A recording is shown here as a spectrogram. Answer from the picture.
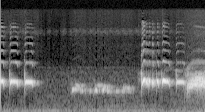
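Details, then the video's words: Local female zebra dove calling a male: short staccato cooing notes near one pitch, then a softer drawn-out lower coo, followed by another rapid burst of clipped notes and a louder swelling note at the end. "VARIASI SUARA Perkutut Lokal Betina Memanggil Jantan"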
